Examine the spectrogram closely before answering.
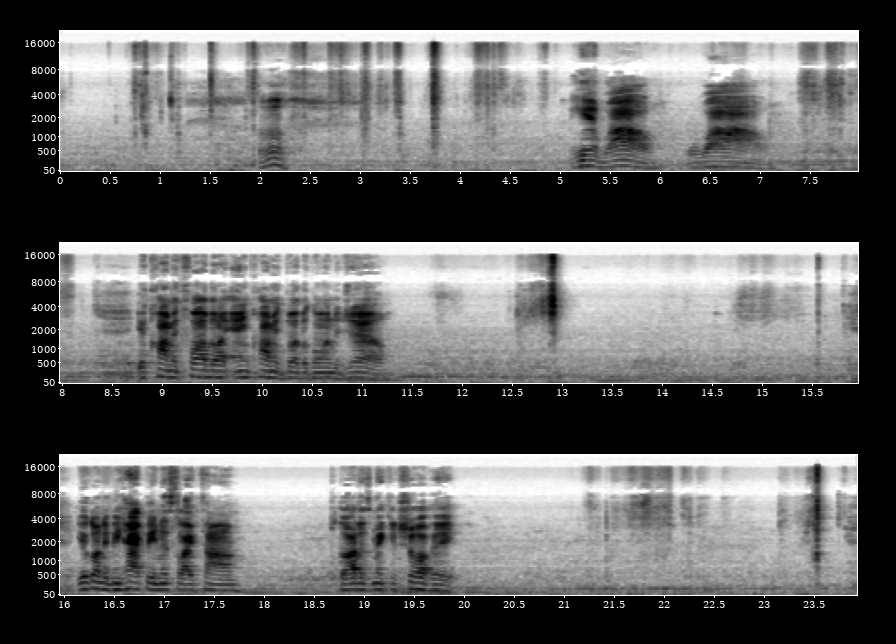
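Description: Paper cards rustle and flick as they are shuffled by hand.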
